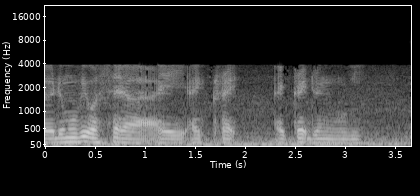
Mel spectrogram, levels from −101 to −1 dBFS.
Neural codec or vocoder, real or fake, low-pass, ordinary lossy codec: none; real; 7.2 kHz; AAC, 16 kbps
